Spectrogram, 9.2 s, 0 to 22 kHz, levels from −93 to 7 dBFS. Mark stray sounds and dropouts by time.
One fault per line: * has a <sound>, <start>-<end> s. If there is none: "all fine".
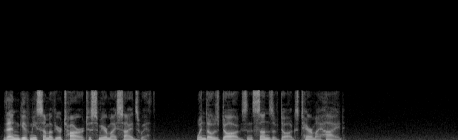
all fine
